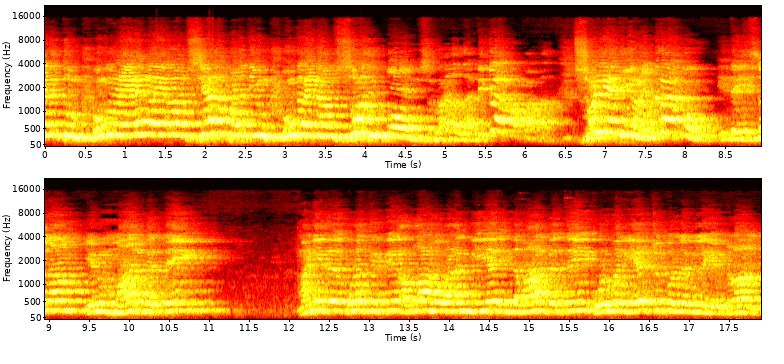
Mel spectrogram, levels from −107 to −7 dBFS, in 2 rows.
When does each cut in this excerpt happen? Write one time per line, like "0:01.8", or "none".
0:08.4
